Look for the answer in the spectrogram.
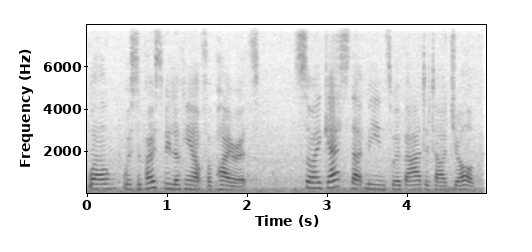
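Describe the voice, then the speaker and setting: A woman's voice: medium pitch, normal speed, background noise, natural voice. A woman playing a wry, adventurous young ship's guard who narrates her own story with a sardonic touch in a scripted audio drama. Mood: playful, sardonic.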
